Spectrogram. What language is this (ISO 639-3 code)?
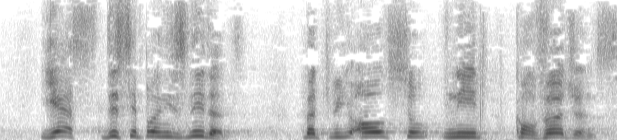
eng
